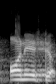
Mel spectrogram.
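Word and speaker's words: honest: Consonant आ रहा है, लेकिन इसको प्रोनाउंसिएशन करेंगे तो पहला लेटर शुरू होता है किससे, ऑनेस्ट, ओ से शुरू होता है।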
